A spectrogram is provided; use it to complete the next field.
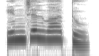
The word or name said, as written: ಎಂಜಲ್ವಾತು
